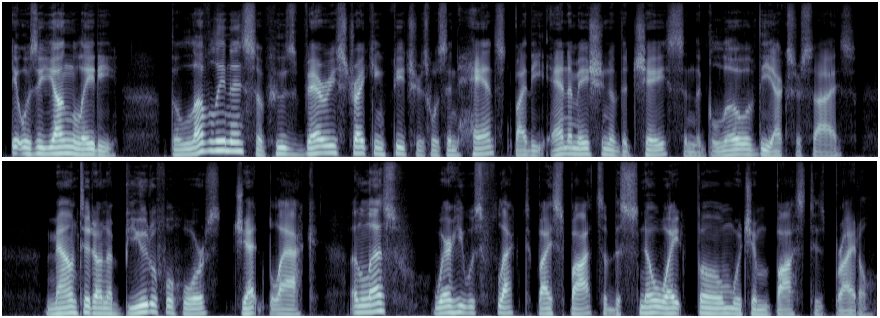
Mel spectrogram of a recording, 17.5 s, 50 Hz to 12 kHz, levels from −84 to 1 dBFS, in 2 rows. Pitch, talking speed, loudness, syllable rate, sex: 115 Hz, 170 wpm, -22 LUFS, 5.1 syllables/s, male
